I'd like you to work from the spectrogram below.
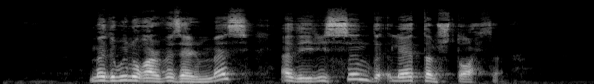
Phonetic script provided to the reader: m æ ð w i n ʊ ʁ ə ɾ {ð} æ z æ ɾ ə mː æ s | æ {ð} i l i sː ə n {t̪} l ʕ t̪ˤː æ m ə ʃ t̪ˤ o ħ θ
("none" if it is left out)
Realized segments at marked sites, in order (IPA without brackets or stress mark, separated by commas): v, ð, d̪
